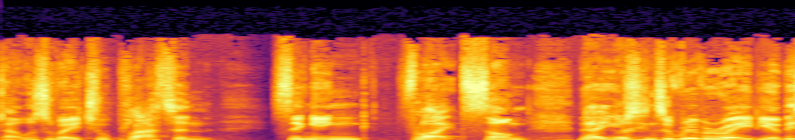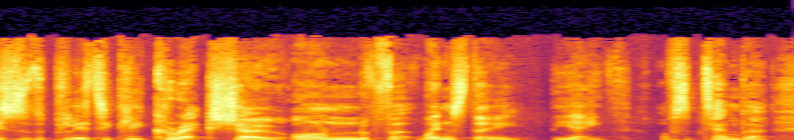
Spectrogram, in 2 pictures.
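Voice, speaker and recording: A plain, everyday voice talks at a fairly quick pace with lively intonation, in a dry, close sound with no echo. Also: man, fairly high pitch for a man. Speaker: radio host. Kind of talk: radio presenting and interviewing. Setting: radio studio.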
